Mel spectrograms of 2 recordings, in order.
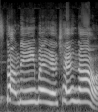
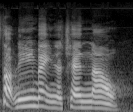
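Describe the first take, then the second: First: It is said in an angry, scolding tone. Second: It is said in a calm, firm tone. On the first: The speaker tears the child down. The speaker calls it wrong. "The third one is hostile" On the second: The speaker sets a clear limit without attacking. The speaker calls it right. "you need to be assertive"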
